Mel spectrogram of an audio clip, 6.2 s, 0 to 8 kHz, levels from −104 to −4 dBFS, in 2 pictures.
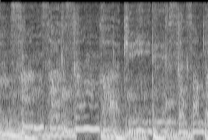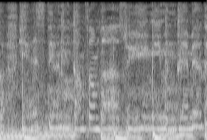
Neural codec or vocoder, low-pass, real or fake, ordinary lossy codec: codec, 16 kHz, 16 kbps, FunCodec, trained on Chinese and English, 50 frames a second; 7.2 kHz; fake; none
